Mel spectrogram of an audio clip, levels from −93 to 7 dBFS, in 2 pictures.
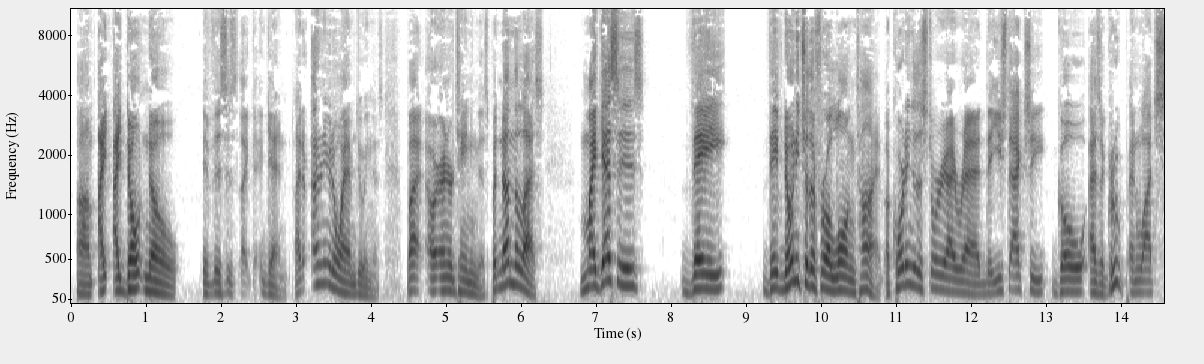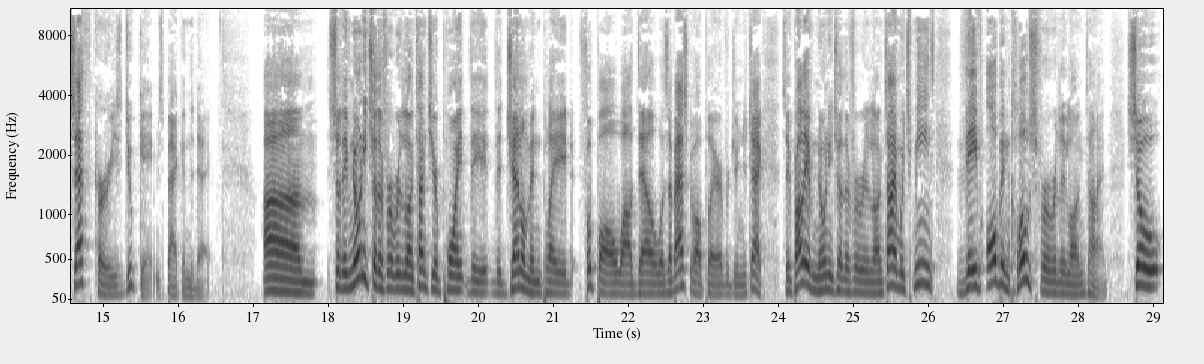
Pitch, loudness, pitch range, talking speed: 140 Hz, -22 LUFS, 115-175 Hz, 235 wpm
